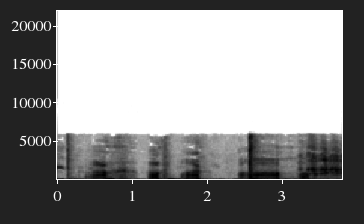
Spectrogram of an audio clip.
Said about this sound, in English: This is what it sounds like when turtles cry.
